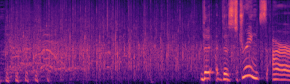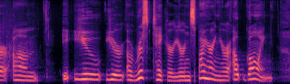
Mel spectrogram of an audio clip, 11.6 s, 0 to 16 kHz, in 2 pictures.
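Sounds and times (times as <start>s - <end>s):
people laughing: 0.0s - 1.6s
crowd applauding: 0.0s - 6.2s
speech: 0.1s - 1.3s, 4.0s - 11.5s.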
